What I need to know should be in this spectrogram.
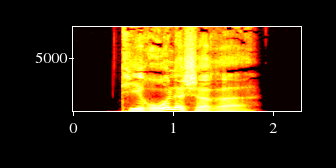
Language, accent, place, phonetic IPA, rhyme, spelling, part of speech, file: German, Germany, Berlin, [tiˈʁoːlɪʃəʁə], -oːlɪʃəʁə, tirolischere, adjective, De-tirolischere.ogg
- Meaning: inflection of tirolisch: 1. strong/mixed nominative/accusative feminine singular comparative degree 2. strong nominative/accusative plural comparative degree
